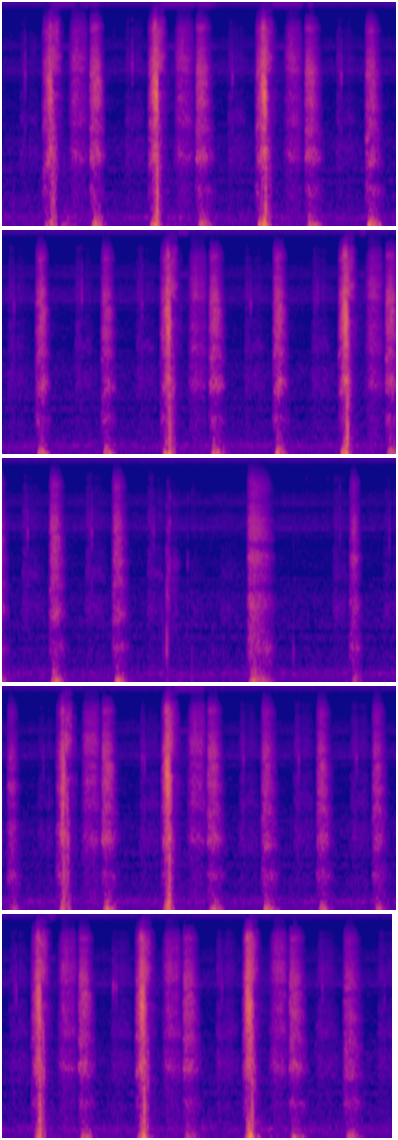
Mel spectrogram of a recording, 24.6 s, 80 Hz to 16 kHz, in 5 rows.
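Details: 15-year-old, 4.4-kg male Chihuahua with persistent cough after tracheal surgery, extraluminal prosthesis and permanent tracheostomy, with laryngeal paralysis and collapse and dynamic pharyngeal narrowing on expiration: harsh, snorting, irregular noisy breaths, about 45 a minute.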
